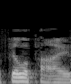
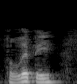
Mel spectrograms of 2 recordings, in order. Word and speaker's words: Philippi: which is the main harbor serving Philippi, or Philippi as it's pronounced in English, but the Greeks pronounce it Philippi.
